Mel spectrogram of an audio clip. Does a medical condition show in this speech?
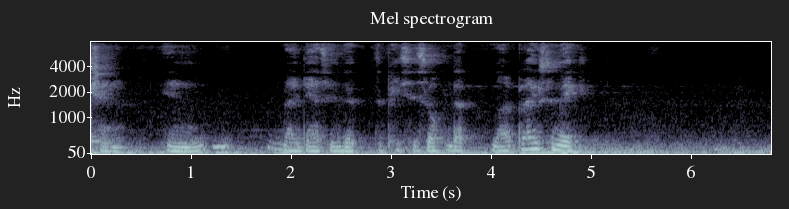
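Yes: Parkinson's; voice weakened by Parkinson's, knee replaced after hardly walking, earlier taught from chair; teaches with lavalier microphone on belt, can move around a little; voice went with Parkinson's, can still whisper, formerly whisper carried and was heard.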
